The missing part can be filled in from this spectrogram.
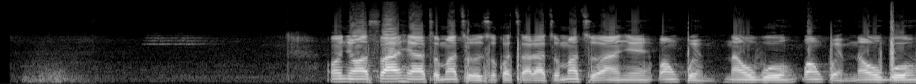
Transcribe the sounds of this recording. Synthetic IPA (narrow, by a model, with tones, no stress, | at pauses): o˦ɲe˦ɔ˦sa˦a˦ɦja˦tʊ˨ma˦tʊ˨zʊ˨kɔ˨ta˨ɾa˨tʊ˨ma˦tʊ˨a˦ɲɪ˦k͡pa˦ŋ̩˦kʷe˨m̩˨na˨u˦ɡ͡bo˦k͡pa˦ŋ̩˦kʷe˨m̩˨na˨ʊ˦ɡ͡bo˦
